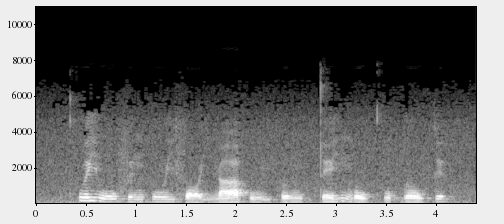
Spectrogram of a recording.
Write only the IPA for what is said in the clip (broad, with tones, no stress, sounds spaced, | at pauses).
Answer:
kʷʰ e˥ j uː˨˧ f ɪ˨˧ ŋ p uː˧ j f ɔː˨˩ j ŋ aː˨˥ p uː˨˩ j h ʊ˧ ŋ | t̪ e˨˥ j ŋ o˨ w kʷʰ ɐ˧ p̚ l o˨ w k ɪ˥ k̚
